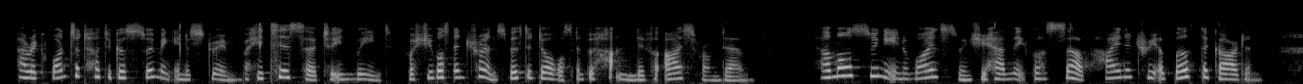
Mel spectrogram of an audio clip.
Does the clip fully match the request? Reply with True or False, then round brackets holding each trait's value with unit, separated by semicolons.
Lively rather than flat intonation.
True (5.7 semitones)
